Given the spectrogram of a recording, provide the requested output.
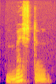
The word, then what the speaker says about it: möchten: Möchten. Pronounce with me. Möchten. Möchten. Mishten. बिल्कुल. CH को spricht man CH mit Shin aus. CH को Shin से pronounce किया जाएगा.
